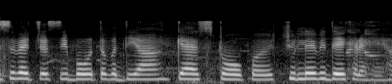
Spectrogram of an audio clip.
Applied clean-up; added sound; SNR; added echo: none; none; none; none.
